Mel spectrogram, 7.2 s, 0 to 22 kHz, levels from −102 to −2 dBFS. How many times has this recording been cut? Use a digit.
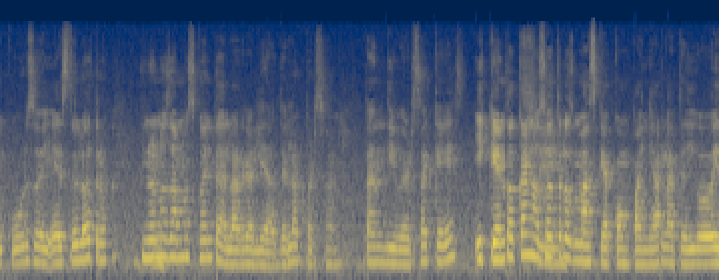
2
